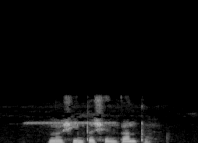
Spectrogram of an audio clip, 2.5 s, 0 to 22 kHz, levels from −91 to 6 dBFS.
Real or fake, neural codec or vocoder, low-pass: real; none; 7.2 kHz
